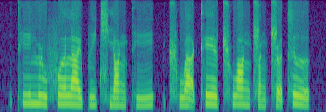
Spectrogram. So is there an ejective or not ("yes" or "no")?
no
